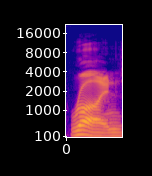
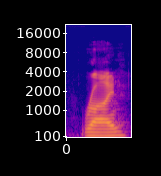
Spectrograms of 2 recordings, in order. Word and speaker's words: Ryan: Now, that's how you pronounce Ryan. – Ryan. – Ryan. – Like rhinestone. – Yes. – Okay. – They pronounced it Rain.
